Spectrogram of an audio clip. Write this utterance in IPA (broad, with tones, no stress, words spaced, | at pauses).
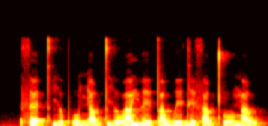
sɛː˧˥t̚t̪ʰi˩ə̯pʰo˧˩ ɲa˩˧wt̪i˩ə̯ ʋa˧˥jʋe˧˩ t̪a˧wʋe˧˥ de˥˨sa˧˥wt̪ʰɤː˧˥ ŋa˧˩w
